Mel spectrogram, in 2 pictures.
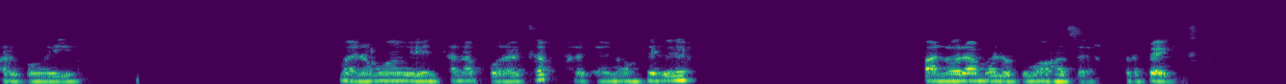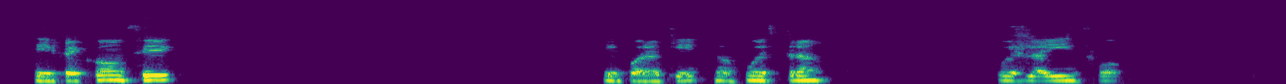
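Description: A man talks calmly and explains over a headset microphone.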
